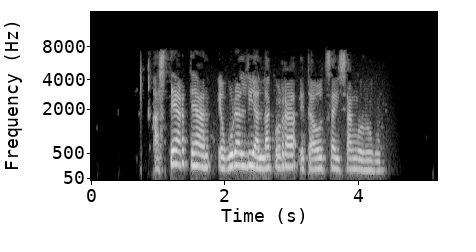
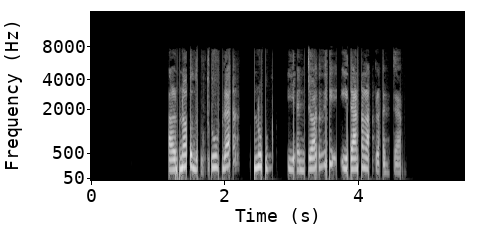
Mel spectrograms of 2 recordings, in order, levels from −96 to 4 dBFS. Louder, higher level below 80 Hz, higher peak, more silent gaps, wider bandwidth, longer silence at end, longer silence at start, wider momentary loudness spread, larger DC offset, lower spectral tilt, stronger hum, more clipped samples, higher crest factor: first, -17 LUFS vs -20 LUFS; second, -60 dBFS vs -50 dBFS; about the same, 0 dBFS vs -2 dBFS; second, none vs 2.27-2.44 s, 2.85-2.94 s, 4.49-4.53 s; about the same, 7.8 kHz vs 7.8 kHz; second, 0.8 s vs 0.95 s; second, 0.95 s vs 1.15 s; about the same, 11 LU vs 12 LU; neither; second, -4.5 dB/octave vs -6.5 dB/octave; neither; neither; about the same, 18 dB vs 20 dB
